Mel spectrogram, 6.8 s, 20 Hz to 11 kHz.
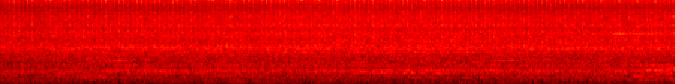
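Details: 2010 Toyota Corolla petrol engine idling with uneven lumpy beat from one cylinder misfiring, no fault codes stored, check light off.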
